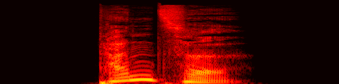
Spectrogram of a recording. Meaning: inflection of tanzen: 1. first-person singular present 2. first/third-person singular subjunctive I 3. singular imperative
- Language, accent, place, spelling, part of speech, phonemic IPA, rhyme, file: German, Germany, Berlin, tanze, verb, /ˈtantsə/, -antsə, De-tanze.ogg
